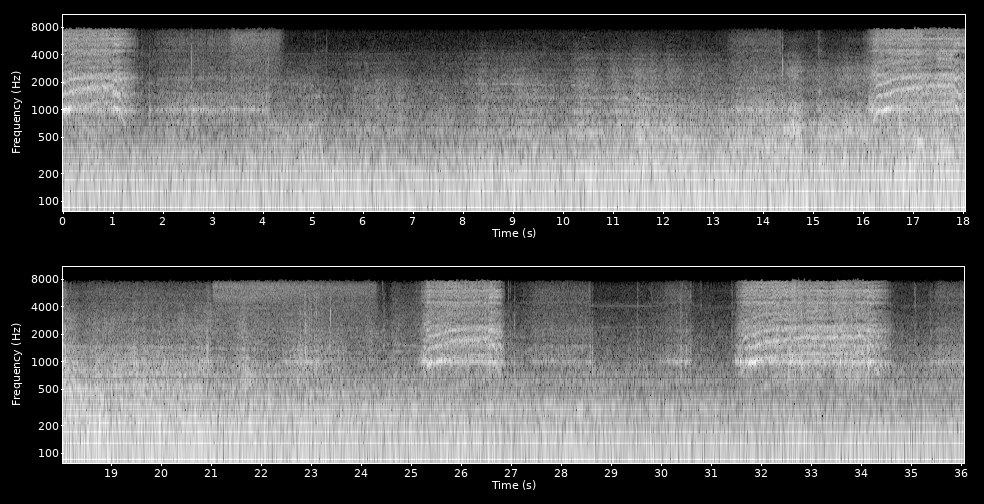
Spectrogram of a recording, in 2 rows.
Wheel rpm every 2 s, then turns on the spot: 80, 30, 0, 0, 0, 0, 10, 10, 110, 30, 20, 20, 40, 60, 10, 30, 150, 40.
2-4 12-14 18-24 26-30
